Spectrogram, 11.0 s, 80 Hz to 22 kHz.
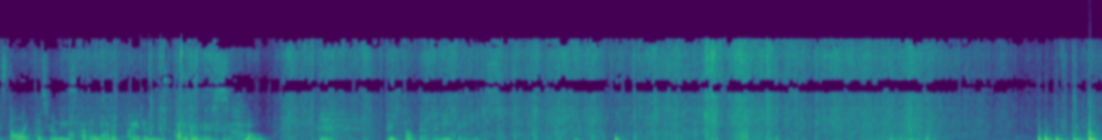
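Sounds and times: bubble wrap crinkling: 0:00.0 - 0:11.0
albums knocking on wooden desk: 0:10.4 - 0:11.0.

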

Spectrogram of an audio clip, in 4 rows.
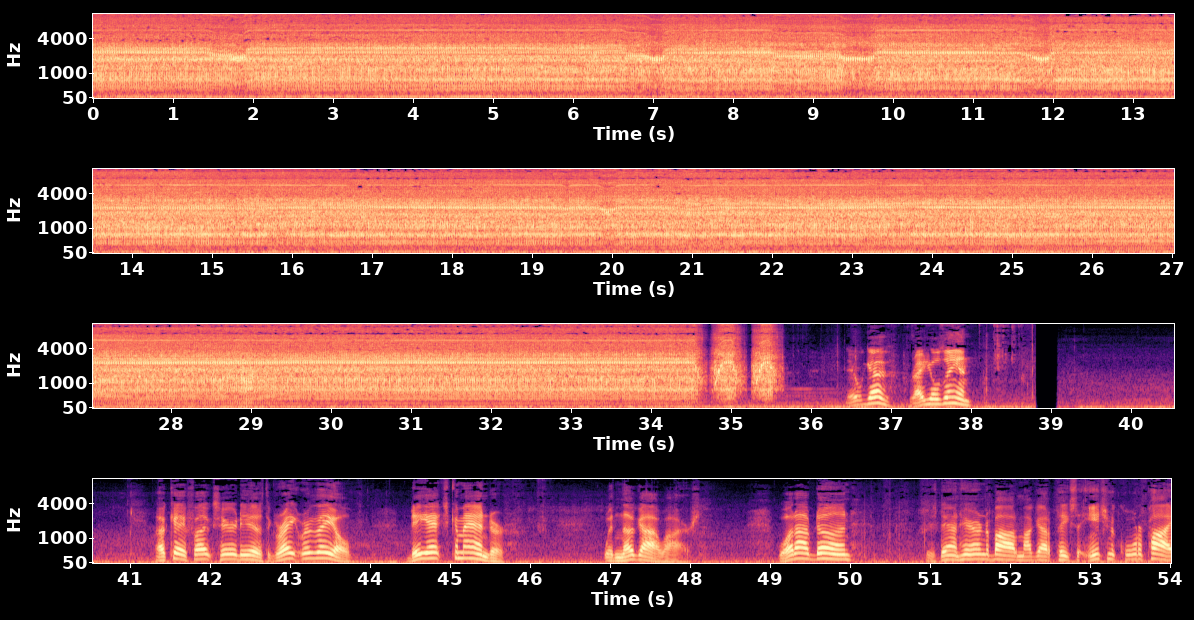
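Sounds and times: power tool whining: 0:00.0 - 0:35.7.

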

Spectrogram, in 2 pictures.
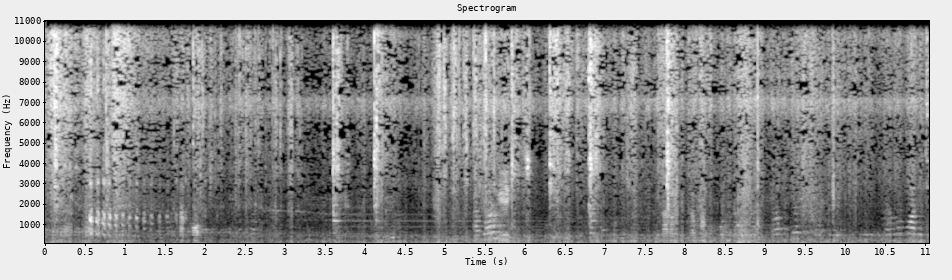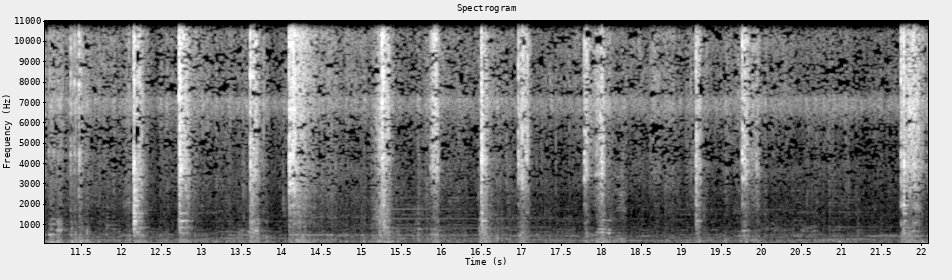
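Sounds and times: oil sizzling: 0:00.0 - 0:22.0
metal spatula scraping wok: 0:15.2 - 0:20.1, 0:21.7 - 0:22.0.

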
